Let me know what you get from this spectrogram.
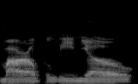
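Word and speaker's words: Mauro Biglino: But we were talking about it yesterday and looking at some of the work of Maro Bulino, uh that's how you pronounce his name.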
